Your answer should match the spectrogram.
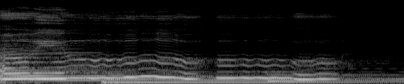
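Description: Music: a singer hums a wordless melody that rises and falls over soft, sustained low accompaniment, and the humming stops about three and a half seconds in.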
